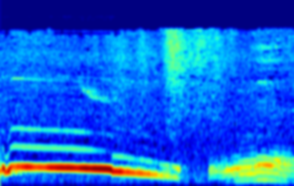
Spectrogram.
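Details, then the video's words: Pelung dove coo used as a lure recording to get other doves calling quickly: a long, level, low hollow note that slides gently downward, then a break and a second wavering, slightly rising phrase. "PANCINGAN PUTER PELUNG AGAR CEPAT BUNYI"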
